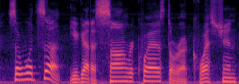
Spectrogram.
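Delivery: high, upbeat radio host; chirpy late-night DJ. Acted.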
